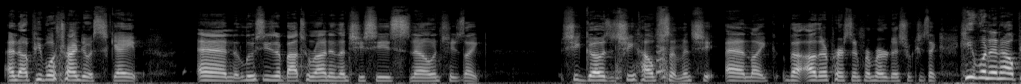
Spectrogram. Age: 20-39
